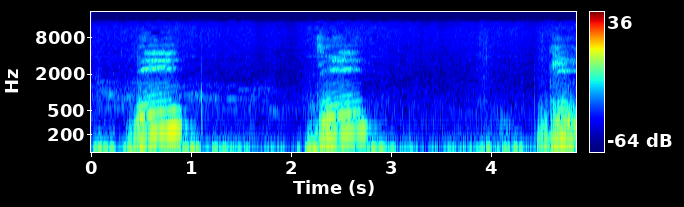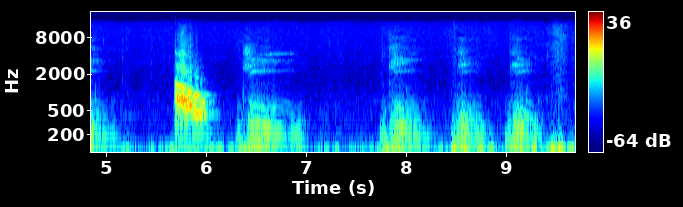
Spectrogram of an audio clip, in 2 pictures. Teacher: بيعملوا اهتزاز للاحبال الصوتيه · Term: voiced sounds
